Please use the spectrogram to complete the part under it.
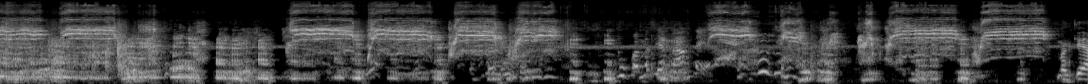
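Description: Pigs being caught on a farm squeal loudly and repeatedly in shrill, piercing bursts close by, with grunts and people talking in between.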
